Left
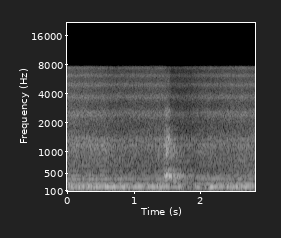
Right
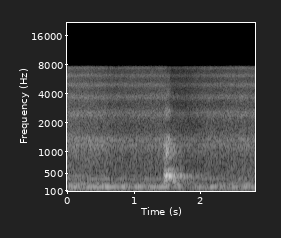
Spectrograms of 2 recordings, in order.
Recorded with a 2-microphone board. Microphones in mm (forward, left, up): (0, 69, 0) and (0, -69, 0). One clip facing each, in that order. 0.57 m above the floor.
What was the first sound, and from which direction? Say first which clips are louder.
A whoosh: right 6 dB; 25° right (ahead or behind).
